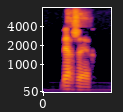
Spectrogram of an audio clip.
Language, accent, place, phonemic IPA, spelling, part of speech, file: French, France, Lyon, /bɛʁ.ʒɛʁ/, bergères, noun, LL-Q150 (fra)-bergères.wav
- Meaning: plural of bergère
